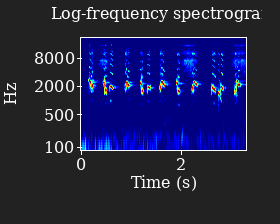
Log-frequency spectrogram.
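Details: Sooty-headed bulbul song used to lure other bulbuls into singing. Paired and tripled whistled notes, slurring downward then flicking up, come in uneven groups roughly every third of a second.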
